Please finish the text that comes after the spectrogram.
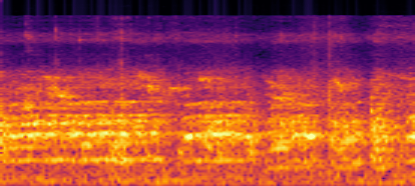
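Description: Backyard stag rooster that cannot digest its feed, giving steady soft clucking and low fowl murmurs throughout, close and continuous with no talking.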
